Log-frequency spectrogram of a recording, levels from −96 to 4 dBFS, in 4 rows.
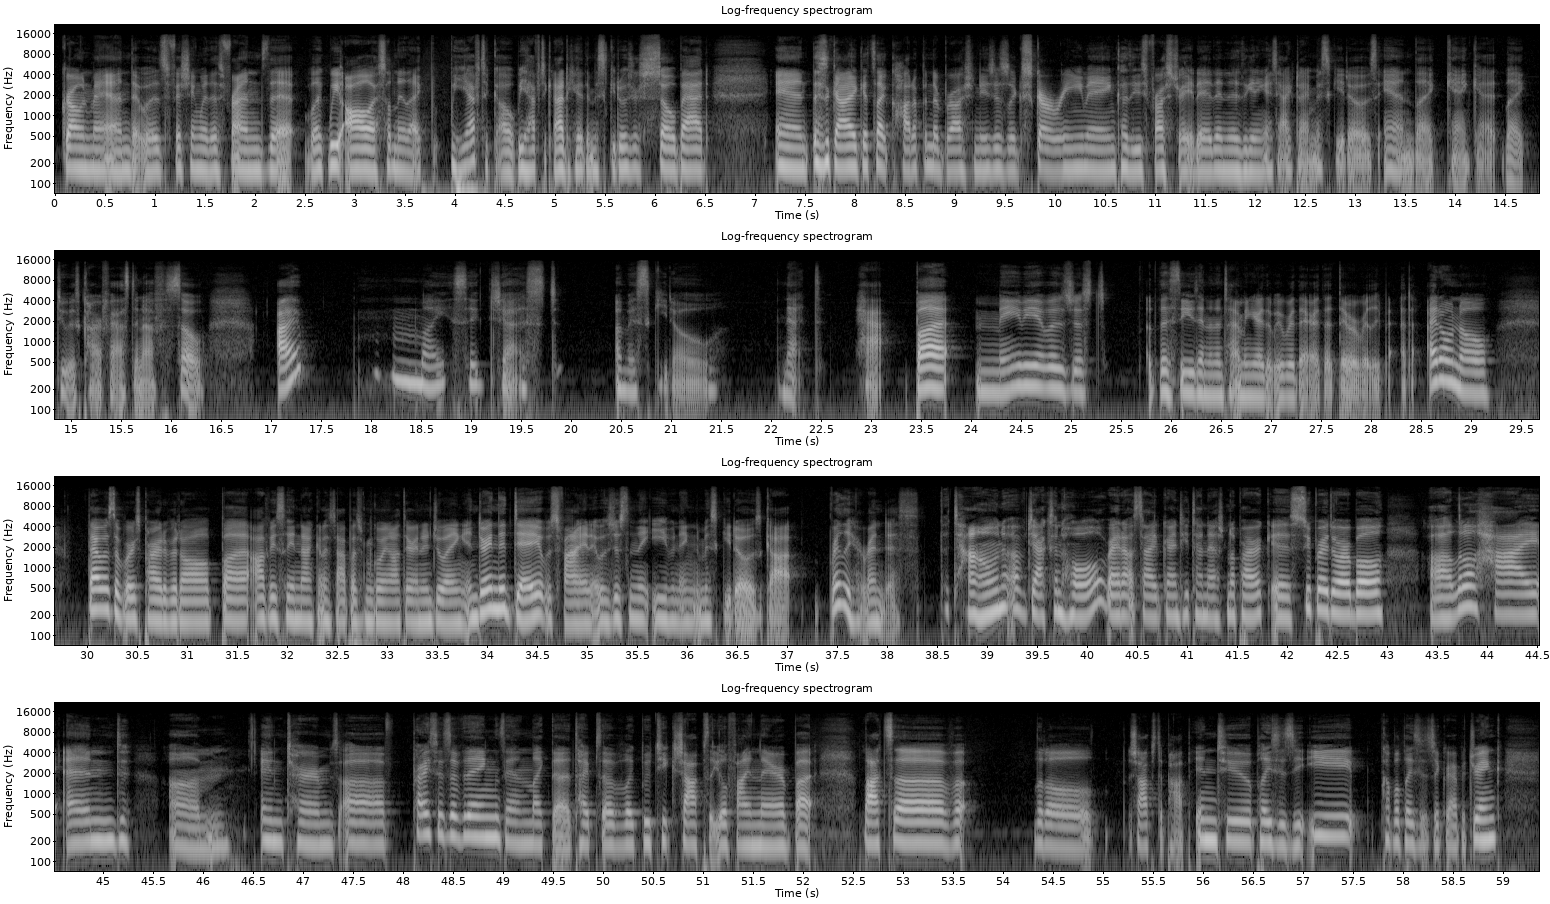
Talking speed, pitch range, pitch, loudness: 195 wpm, 165-205 Hz, 180 Hz, -30 LUFS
